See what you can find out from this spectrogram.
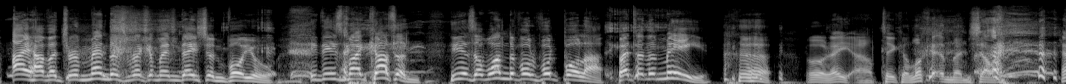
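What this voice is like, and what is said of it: Bad comedy African accent. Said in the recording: “doing a bad comedy African accent”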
